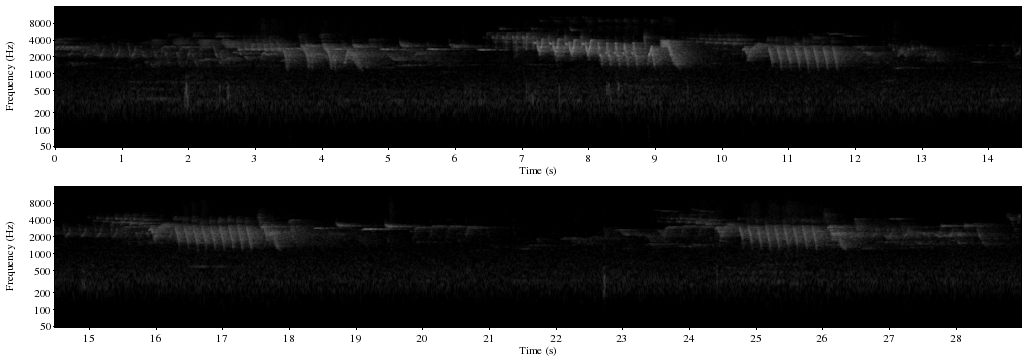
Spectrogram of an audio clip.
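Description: Songbirds chirping and trilling in fast runs of high notes. The song swells and fades in several waves a few seconds long.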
